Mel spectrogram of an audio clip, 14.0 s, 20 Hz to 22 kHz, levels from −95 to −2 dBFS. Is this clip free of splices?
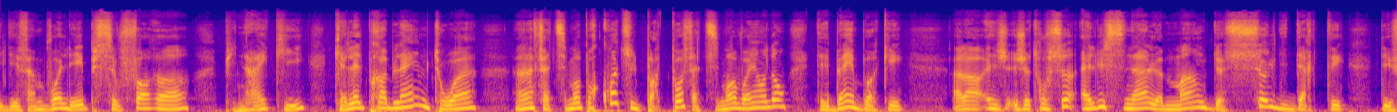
yes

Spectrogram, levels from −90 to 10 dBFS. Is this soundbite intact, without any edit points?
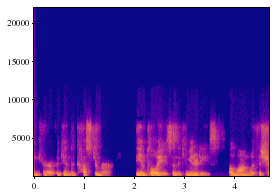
yes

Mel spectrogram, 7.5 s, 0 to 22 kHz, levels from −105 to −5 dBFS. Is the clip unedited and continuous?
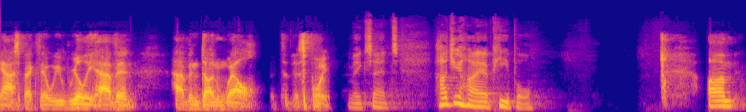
yes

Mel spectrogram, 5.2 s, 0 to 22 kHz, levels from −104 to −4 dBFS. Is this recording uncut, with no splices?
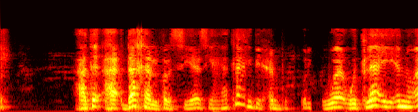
no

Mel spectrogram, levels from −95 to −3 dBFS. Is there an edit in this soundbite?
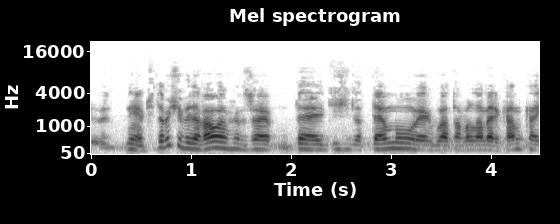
no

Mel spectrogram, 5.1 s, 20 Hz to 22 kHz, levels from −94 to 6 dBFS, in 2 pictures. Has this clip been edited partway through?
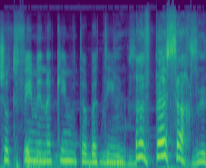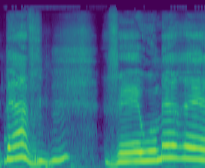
yes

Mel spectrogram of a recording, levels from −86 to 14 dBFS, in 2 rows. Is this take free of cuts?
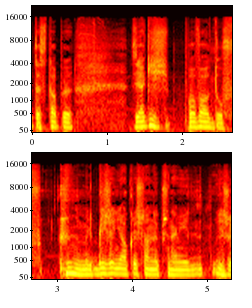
no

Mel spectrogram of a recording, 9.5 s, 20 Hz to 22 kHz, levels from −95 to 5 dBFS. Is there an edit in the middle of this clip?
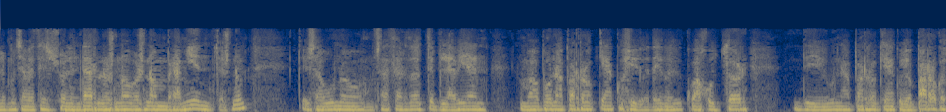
yes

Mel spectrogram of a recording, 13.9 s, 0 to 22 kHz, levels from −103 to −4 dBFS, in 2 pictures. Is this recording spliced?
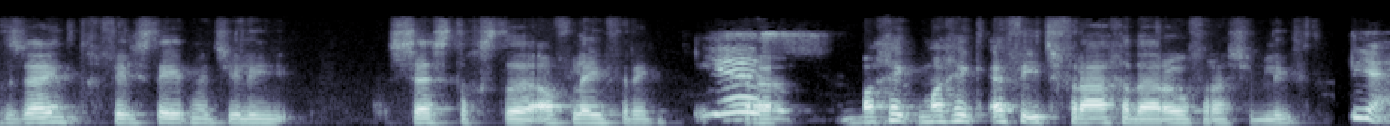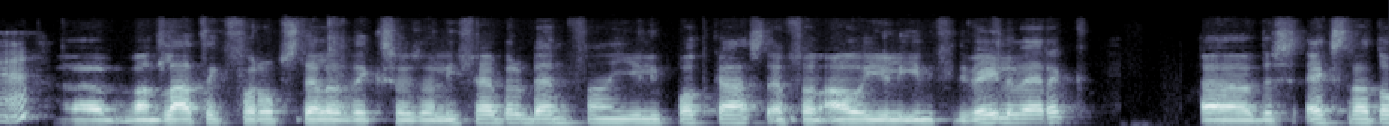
yes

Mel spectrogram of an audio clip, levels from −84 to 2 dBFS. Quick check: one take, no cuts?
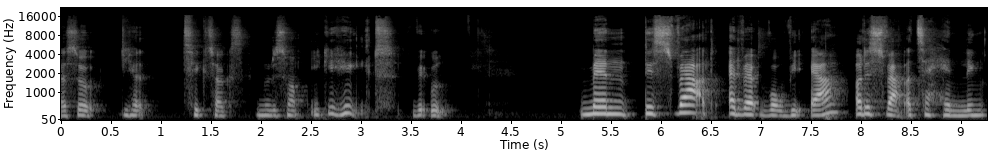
no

